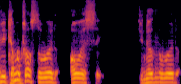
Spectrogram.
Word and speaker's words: oracy: Oracy? Oracy. Oracy. O-R-A-C-Y. A-C-Y. Oracy. As in oral. Oracy.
